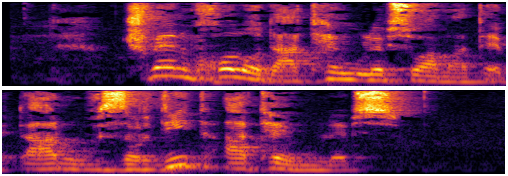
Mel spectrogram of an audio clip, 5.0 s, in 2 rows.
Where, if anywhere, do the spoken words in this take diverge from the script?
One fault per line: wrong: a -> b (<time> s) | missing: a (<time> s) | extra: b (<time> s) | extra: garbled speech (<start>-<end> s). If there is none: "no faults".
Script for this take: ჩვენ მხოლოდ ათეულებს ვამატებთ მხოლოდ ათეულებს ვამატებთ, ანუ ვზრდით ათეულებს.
missing: მხოლოდ ათეულებს ვამატებთ (2.7 s)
